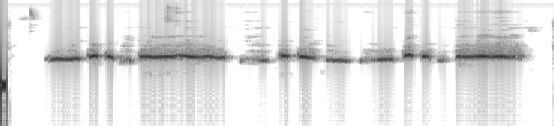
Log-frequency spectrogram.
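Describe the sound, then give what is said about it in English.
A chair squeaking: a run of high, whistle-like squeals, some short and clipped, others drawn out for about a second, wavering slightly in pitch with brief gaps between them and no talking. “This is my chair. Sir squeaks a lot.”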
